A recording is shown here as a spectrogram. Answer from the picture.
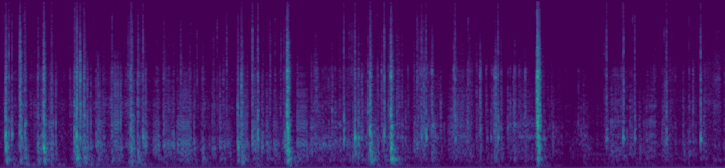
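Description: Plastic centre-console trim being worked back into place by hand, with a run of clicks, knocks and rattles. The two loudest sharp clicks come about four seconds in and about eight seconds in, as the pieces snap home.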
